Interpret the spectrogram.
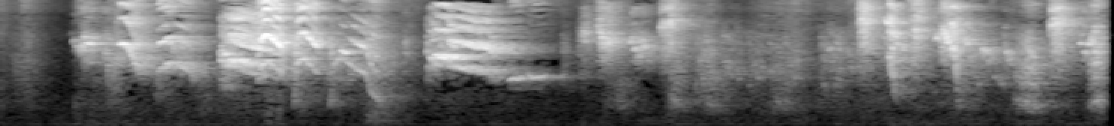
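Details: Pet green Indian ringneck parakeet, talking in Urdu/Hindi, utters loud scratchy squawks and rapid chattering phrases with whistled slides, continuing in bursts with short gaps.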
